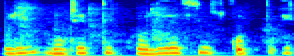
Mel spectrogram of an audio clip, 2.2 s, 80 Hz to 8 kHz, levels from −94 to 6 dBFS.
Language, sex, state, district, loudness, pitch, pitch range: Marathi, female, Maharashtra, Sindhudurg, -23 LUFS, 255 Hz, 230-265 Hz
